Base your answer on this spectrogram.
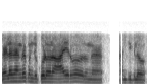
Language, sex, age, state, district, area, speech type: Tamil, male, 18-30, Tamil Nadu, Tiruvarur, urban, conversation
